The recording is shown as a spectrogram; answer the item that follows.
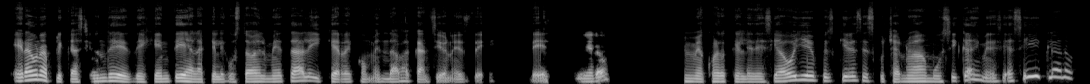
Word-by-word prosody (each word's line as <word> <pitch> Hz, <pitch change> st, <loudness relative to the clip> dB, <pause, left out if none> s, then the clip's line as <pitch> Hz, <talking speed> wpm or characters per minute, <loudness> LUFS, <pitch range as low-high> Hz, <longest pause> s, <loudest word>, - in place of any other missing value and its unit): era 190 Hz, +6 st, +6 dB
una 215 Hz, -2 st, +7 dB
aplicación 140 Hz, -2 st, -1 dB
de 155 Hz, -4 st, +5 dB
de 125 Hz, +1 st, -2 dB
gente 135 Hz, +4 st, +3 dB
a -, -, +2 dB
la 120 Hz, -2 st, 0 dB
que 120 Hz, -, -2 dB
le 120 Hz, -, -1 dB
gustaba 125 Hz, +2 st, +1 dB
el 135 Hz, -, +1 dB
metal 140 Hz, +6 st, +1 dB
y 155 Hz, -3 st, -2 dB
que 130 Hz, -1 st, +1 dB
recomendaba 125 Hz, +1 st, -3 dB
canciones -, -, -3 dB
de -, -, -5 dB, 0.4 s
de -, -, -1 dB
este -, -, -5 dB, 0.2 s
género 70 Hz, 0 st, +1 dB, 0.7 s
y 140 Hz, -, -2 dB
me 135 Hz, -1 st, 0 dB
acuerdo 135 Hz, +1 st, 0 dB
que 130 Hz, -, -3 dB
le 125 Hz, 0 st, -1 dB
decía: 125 Hz, +4 st, 0 dB
"Oye 200 Hz, +2 st, +4 dB
pues, 165 Hz, -3 st, -5 dB
¿quieres 185 Hz, 0 st, -1 dB
escuchar 140 Hz, -6 st, -4 dB
nueva 140 Hz, 0 st, +3 dB
música?", 135 Hz, +8 st, -2 dB
y 225 Hz, -, -2 dB
me 160 Hz, -, -3 dB
decía: 155 Hz, +2 st, -4 dB
"Sí 365 Hz, -, +2 dB
claro", 325 Hz, -3 st, -3 dB
140 Hz, 210 wpm, -23 LUFS, 130-165 Hz, 0.7 s, una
